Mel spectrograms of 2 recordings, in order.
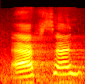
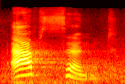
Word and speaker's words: absent: At that time you will pronounce the beginning part or the first syllable by giving stress. Suppose absent, absent, and when you are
